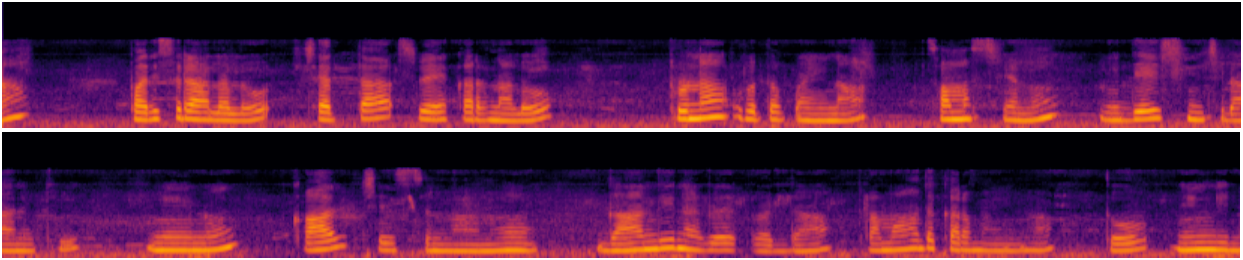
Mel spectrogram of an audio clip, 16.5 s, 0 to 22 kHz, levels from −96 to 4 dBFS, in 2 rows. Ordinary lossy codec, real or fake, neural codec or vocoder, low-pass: none; fake; codec, 44.1 kHz, 7.8 kbps, Pupu-Codec; 7.2 kHz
